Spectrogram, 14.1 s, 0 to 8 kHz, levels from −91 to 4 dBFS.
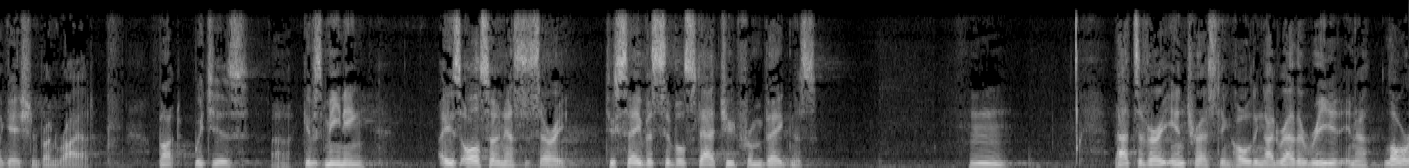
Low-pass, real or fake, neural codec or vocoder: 7.2 kHz; real; none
